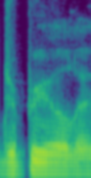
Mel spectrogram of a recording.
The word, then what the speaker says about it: Jibril: Jibril is how it's spelled and pronounced in the Islamic tradition, but it's the same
